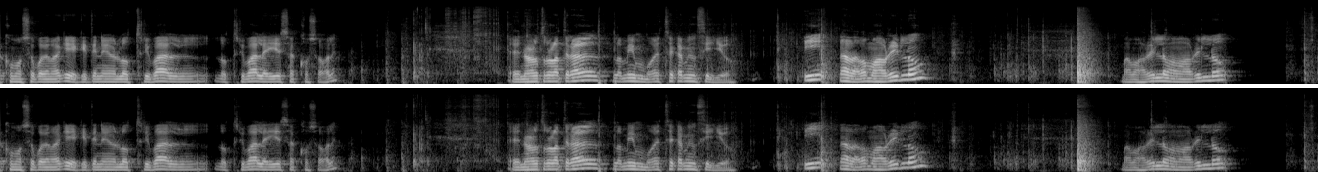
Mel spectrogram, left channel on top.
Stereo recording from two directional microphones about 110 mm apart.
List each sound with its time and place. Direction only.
0.0 s speech: centre (ahead or behind)
5.0 s speech: 5° left (ahead or behind)
7.7 s speech: 35° left (ahead or behind)
10.7 s a sound: 15° left (ahead or behind)
11.2 s speech: 30° left (ahead or behind)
